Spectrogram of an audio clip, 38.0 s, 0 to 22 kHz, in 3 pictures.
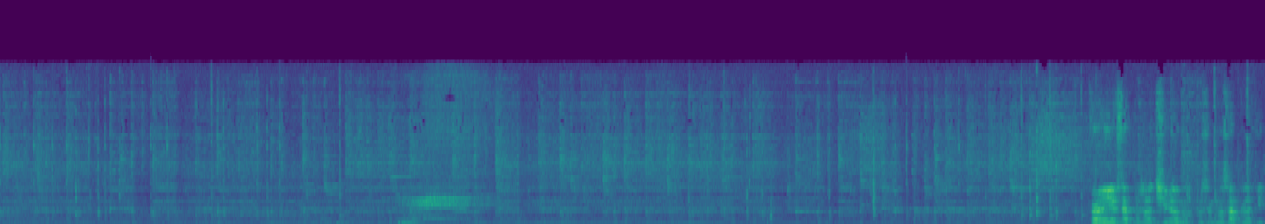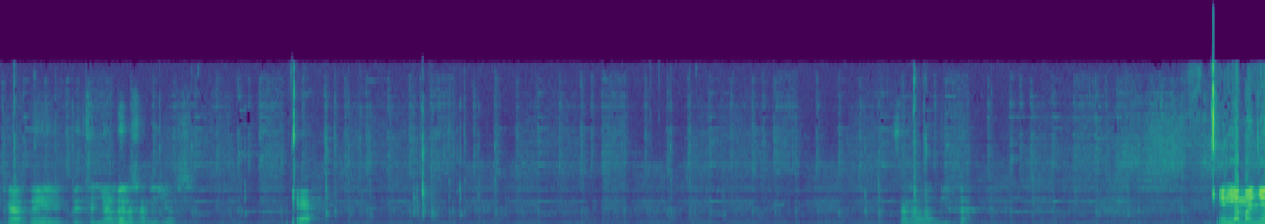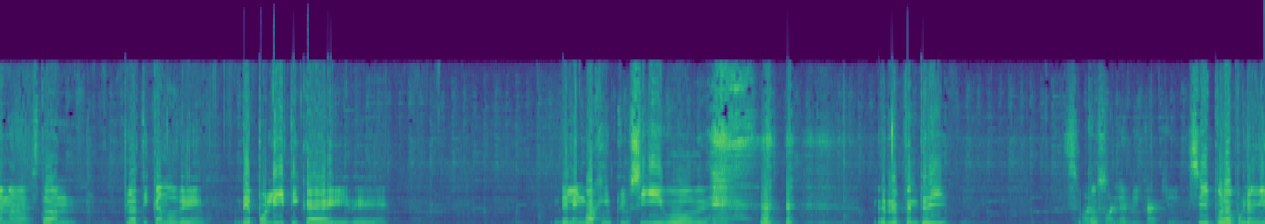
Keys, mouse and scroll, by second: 0.0 shift+middle click, 0.1 middle click, 0.8 z, 1.0 middle click, 1.2 scroll down 1, 1.5-4.0 scroll up 1, 4.0 scroll up 1, 4.1 click, 7.0 middle click, 7.4 f, 7.6 click, 8.0 scroll up 1, 8.1 f, 8.3 click, 8.9 shift+middle click, 9.3 middle click, 9.4 middle click, 10.4 alt+Tab, 11.6 alt+click, 13.0 middle click, 16.2 alt+z, 16.8 alt+shift+z, 17.1 shift+middle click, 17.2 middle click, 17.4 scroll up 1, 17.5 middle click, 18.2 click, 19.3 middle click, 19.7 f, 19.8 click, 21.7 n.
